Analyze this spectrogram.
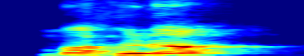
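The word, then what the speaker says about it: مهنة: மிக என்பதை காட்டிலும் குறிப்பானது இதை சிலர் கசராவுடன் மிகனத் என்பதாகவும் சொல்கிறார்கள் சிலர் மகனத் என்பதாகவும் சொல்றாங்க மீக்கு கர வச்சு மிக சொல்றாங்க வச்சு மகனத் என்பதாகவும் கூறுகிறார்கள் இன்னும் அஸ் ரலியல்லாஹு அன்ஹு அவர்கள் கூறக்கூடிய விஷயம் என்னன்னா சரியான உச்சரிப்பு மஹனா பதஹத்தை கொண்டு வரக்கூடிய மஹனா என்பதுதான் சரியான ஒரு உச்சரிப்பு என்பதையும் இங்கு அருமையாக நமக்கு சொல்லித் தருகிறார்கள்.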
